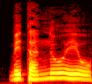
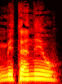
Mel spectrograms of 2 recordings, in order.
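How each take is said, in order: First: "métanoéo" with o sounded before é; "métanoéo", each vowel of no-é-o sounded; corrected Greek. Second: "métanéo" with the o after the n dropped; "métanéo", going straight from n to é; mispronounced Greek. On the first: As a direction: say "métanoéo" in five syllables, me-ta-no-é-o. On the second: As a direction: say "métanéo" in four syllables, me-ta-né-o. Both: Real, not acted. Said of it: "pardon, métanoéo".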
